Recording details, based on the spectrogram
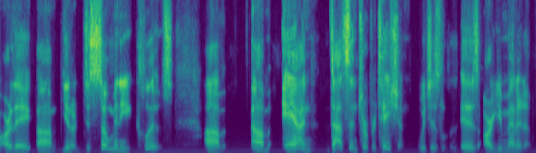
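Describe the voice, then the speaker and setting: Male podcast co-host, deep authoritative tone, casual storytelling with many fillers, dry recording. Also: sharp tone, no room sound, poor audio. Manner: storytelling, acts out quoted voices, many fillers. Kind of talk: casual conversational coaching talk.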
